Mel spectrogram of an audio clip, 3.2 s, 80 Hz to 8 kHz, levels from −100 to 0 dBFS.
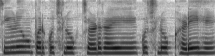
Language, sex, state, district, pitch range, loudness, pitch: Hindi, female, Uttar Pradesh, Budaun, 260-275 Hz, -15 LUFS, 265 Hz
